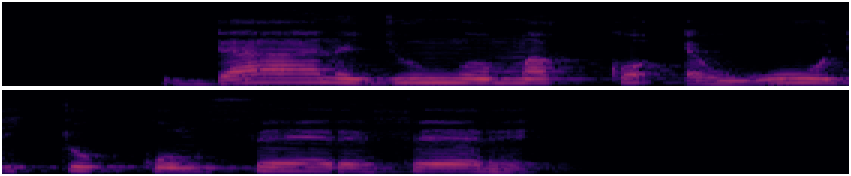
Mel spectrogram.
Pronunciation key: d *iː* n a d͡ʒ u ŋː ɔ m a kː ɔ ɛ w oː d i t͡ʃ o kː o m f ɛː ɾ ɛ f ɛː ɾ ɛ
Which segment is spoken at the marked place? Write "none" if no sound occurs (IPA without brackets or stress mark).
aː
